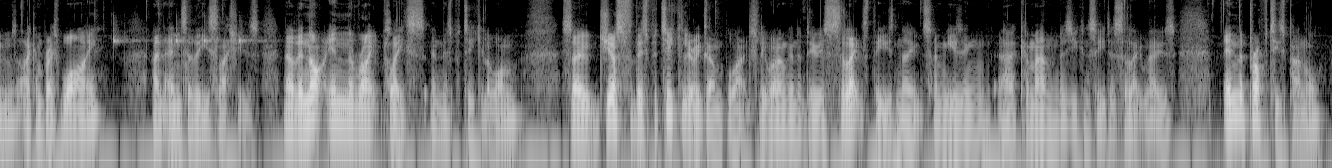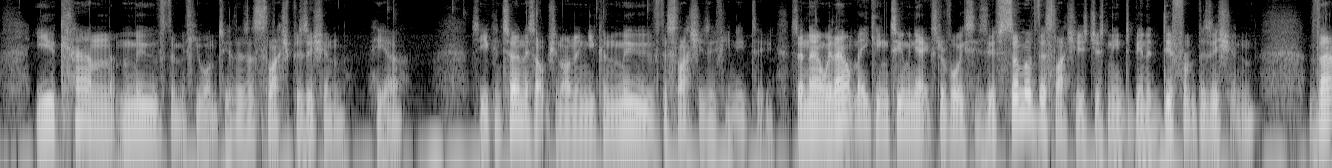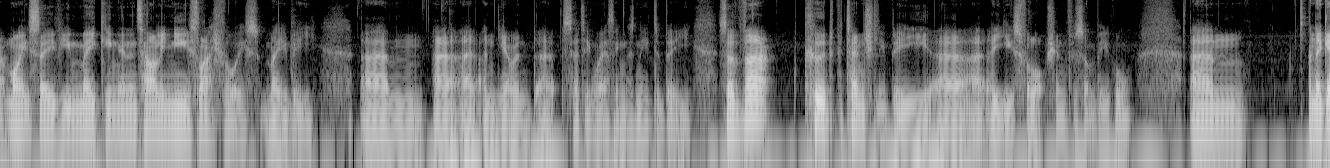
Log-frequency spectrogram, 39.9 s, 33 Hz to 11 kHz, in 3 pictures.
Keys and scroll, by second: 0.9 y, 3.1 Home, 11.5 super+8.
